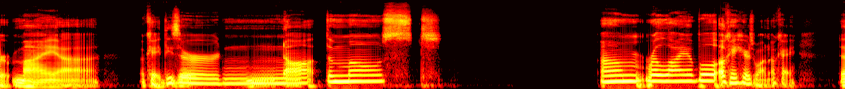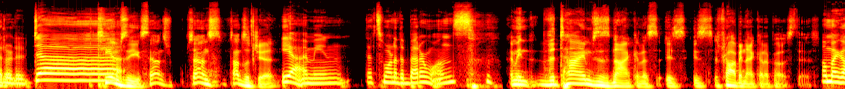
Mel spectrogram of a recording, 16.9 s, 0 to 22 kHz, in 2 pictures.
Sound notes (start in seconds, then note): 13.6 chuckles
